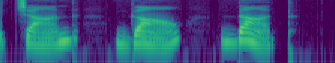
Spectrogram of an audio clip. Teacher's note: ऐसे स्वरों का उच्चारण नाक तथा मुंह दोनों से होता है और उच्चारण में लघुता रहती है। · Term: अनुनासिक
